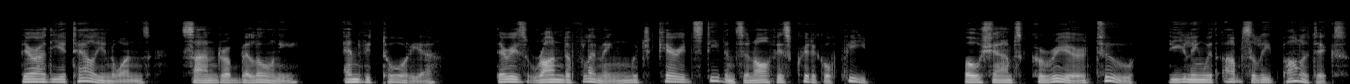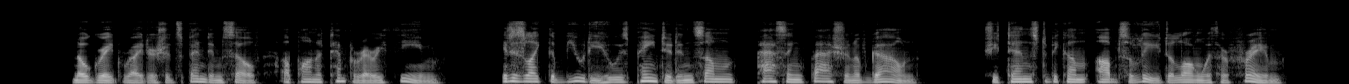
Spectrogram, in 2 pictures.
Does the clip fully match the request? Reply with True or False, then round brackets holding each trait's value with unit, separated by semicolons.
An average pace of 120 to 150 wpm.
True (135 wpm)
